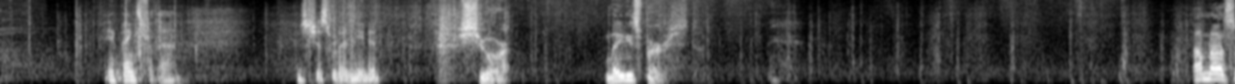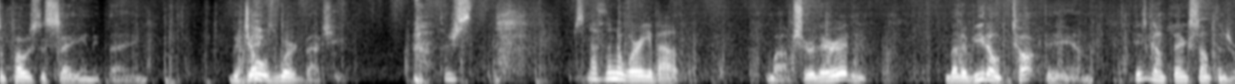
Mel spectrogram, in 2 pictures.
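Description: A young woman speaks calmly and thoughtfully.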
